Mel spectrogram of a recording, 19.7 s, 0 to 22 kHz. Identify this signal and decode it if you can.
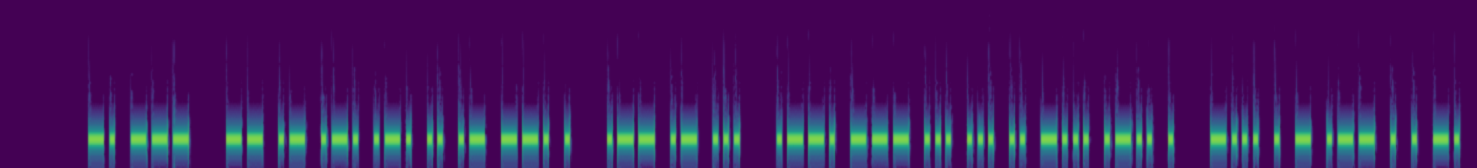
Morse code, heard as a keyed tone, about 17 wpm, 700 Hz. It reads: NO MARRIAGE WAS POSSIBLE BETWEEN
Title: Sentences from Top 1000 Words - Review Part 5 - 17wpm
